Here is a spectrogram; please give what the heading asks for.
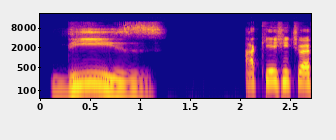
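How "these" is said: "these" with a voiced th and a long ee; careful teacher demo of "these"; English pronunciation. Shown as a demonstration. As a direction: model "these" clearly for students. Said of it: "aqui a gente fala".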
